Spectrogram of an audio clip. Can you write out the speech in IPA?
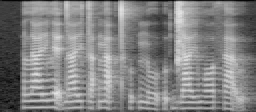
l a˦ ɪ̯ l ɛ̰˦˨ d a˦ ɪ̯ d ä˦ ʔ ŋ ä˦ ʔ tʰ ʊ˦ ʔ n o˨ ʔ ʊ˦ ʔ d͡ʑ a˦ ɪ̯ w ɔ˦ θ a̰˦˨ ʊ̯

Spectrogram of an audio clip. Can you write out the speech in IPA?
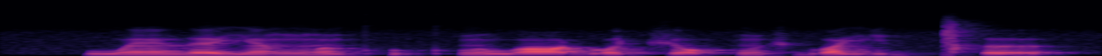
w ɛ̃ ð ɛ j ɛ̃ ŋʷ æ̃ kʷʼ ʌ kʷʼ ə̃ w ɑ ɡ ɔ t͡ʃ ɔ k ũ ʃ ɡʷ ɑ j i d ǀʰ ə

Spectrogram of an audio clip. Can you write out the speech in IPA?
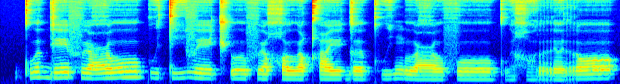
kʷʼ ə ɡ e f ø ʕ oː kʷ i̤ t i̤ v eː t͡ʃʼ ʊː f ø χ ʊː qʰ eː ɡ əː kʷʰ i̤ ŋ ʊː ʕ o f oː kʷʼ e̤ χ ɔ̤ r ə r ɔː

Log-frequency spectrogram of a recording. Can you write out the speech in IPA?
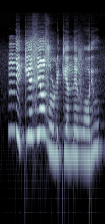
ŋ e˦˨ kʲ ɛ˦ z e˦ zˤ u˨ ɳ ɪ˨ kʲ a˨ n ɛ˨ v ɔ˨ ɾʲ u˦

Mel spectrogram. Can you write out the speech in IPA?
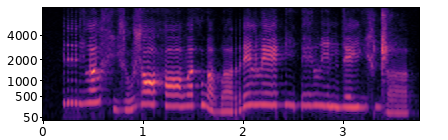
r i̤˥ l ʌ˥ l x i̤˩ z u˥ z ɒː˥ h ɒː˥ β ʌ˥ θ w ʌ˩ b ʌː˩ r e˥ l β eː˥ ɠ i̤˥ ʔ e̤˥ β iː˥ n d e˥ j i̤˥ x ɖ͡ʐ ʌː˩

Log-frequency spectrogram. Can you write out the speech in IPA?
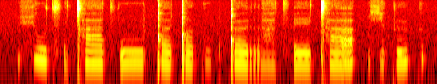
ç u t͡sʼ ə̤ ǀʰ aː t͡sʼ uː ǃ ɜ ǃ ʌ k ṳ p ǃ œ r a̤ t͡sʼ eː ǀʰ a | ç ɜ k ɾ ʉ k

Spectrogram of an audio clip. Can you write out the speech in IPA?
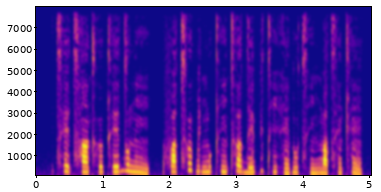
t͡sʰ e t͡sʰ ã kʰ ɵ kʰ e d o n ĩ | f a t͡sʰ ɵ ɓ e ŋ͡m o kʰ ĩ tʰ ɐ d e pʲ ɵ tʰ i h ẽ ɗ u t͡sʰ ĩ ŋ͡m a t͡sʰ ẽ kʰ ẽ

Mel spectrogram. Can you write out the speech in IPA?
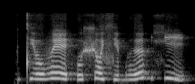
tʲ oː v eː h u ʃ o sʲ a bʱ ɘ | ç i

